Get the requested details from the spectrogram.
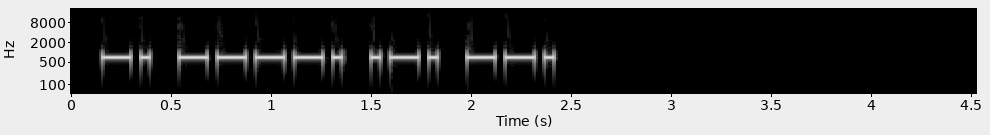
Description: Morse code, heard as a keyed tone, about 25 wpm, 700 Hz. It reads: N9RG
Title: USA Call Signs - 4 Characters - Repeated 3x - 25wpm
